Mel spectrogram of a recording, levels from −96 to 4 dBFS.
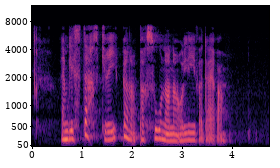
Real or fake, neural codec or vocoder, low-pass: real; none; 7.2 kHz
